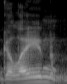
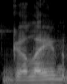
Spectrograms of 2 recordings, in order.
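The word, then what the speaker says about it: Ghislaine: a moment to enjoy all the different ways we can pronounce galaine maxwell's first name jizz lane gizlane just laney glenn kishlane jeez lane any of those are fine i'm gonna go with galen because jizz lane is a little too on the nose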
